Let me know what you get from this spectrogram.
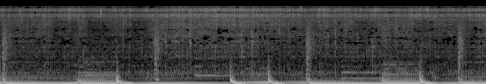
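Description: Minced ginger, garlic, shallots and green onions sizzling in hot oil in a nonstick pan as they sauté, over background music with a heavy bass line.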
